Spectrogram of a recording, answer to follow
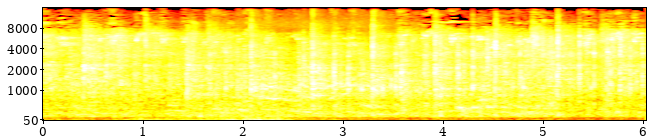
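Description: Wooden silk handlooms clattering: a rapid, irregular run of wooden knocks and clacks from the beaters and shuttles of looms at work.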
